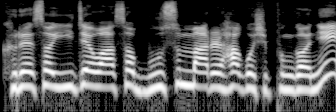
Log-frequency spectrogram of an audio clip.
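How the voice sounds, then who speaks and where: A woman plays a steady mother in her seventies who has made up her mind, her voice smooth and clear and pitched a touch high. It is a dry, close audio drama recording with no room sound. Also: brisk, no room sound, lightly acted. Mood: firm. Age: 70s. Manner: plain, steady and resolute.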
